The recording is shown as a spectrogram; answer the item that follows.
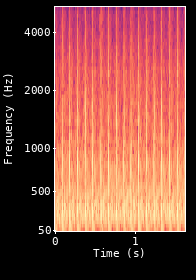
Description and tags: AK47 loop
A AK47 firing. This track can loop.
47, ak, ak47, gun, loop, mix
